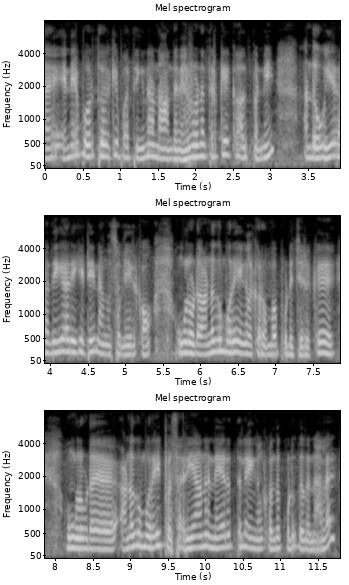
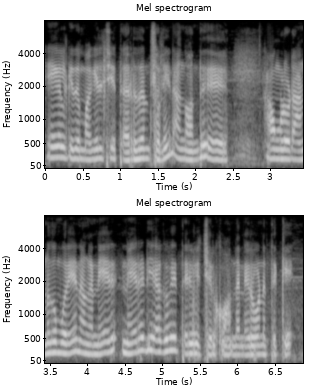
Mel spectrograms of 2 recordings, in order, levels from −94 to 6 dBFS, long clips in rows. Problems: constant background noise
